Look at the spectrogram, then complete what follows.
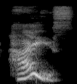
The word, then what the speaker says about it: Hice: toward him toward her hice he four was his habit always to address his wife thus to rhyme with mice hi smile of I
